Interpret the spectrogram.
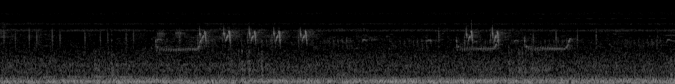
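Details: Indian peafowl hen with her chicks at the animal study station of Mahasarakham University Museum, Kham Riang, Kantharawichai, Maha Sarakham, Thailand, July 2016; high, clear swooping and peeping notes in short clusters over a steady low rumble and insect-like hiss.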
